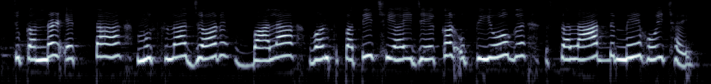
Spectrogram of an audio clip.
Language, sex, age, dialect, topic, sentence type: Maithili, female, 18-24, Eastern / Thethi, agriculture, statement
